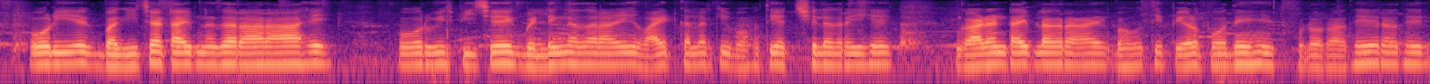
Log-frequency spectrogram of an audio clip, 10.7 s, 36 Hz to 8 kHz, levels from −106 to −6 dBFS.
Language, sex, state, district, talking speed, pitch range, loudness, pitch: Hindi, male, Bihar, Begusarai, 210 wpm, 130-140 Hz, -28 LUFS, 135 Hz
